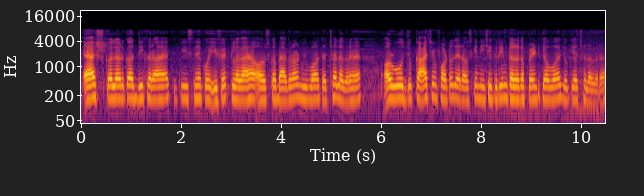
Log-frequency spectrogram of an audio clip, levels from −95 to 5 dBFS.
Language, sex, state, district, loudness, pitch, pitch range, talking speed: Hindi, male, Chhattisgarh, Balrampur, -17 LUFS, 165 Hz, 160-175 Hz, 250 wpm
